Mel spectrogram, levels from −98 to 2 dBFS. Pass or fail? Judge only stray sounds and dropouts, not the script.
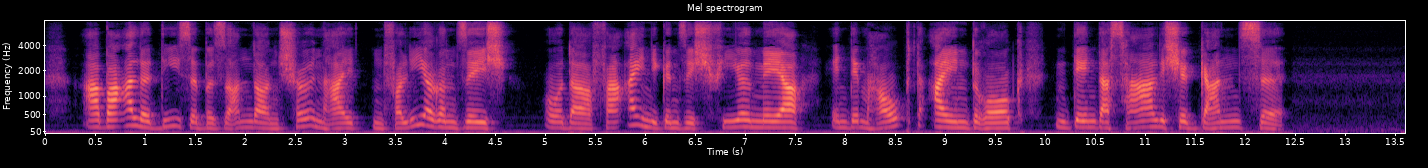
pass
